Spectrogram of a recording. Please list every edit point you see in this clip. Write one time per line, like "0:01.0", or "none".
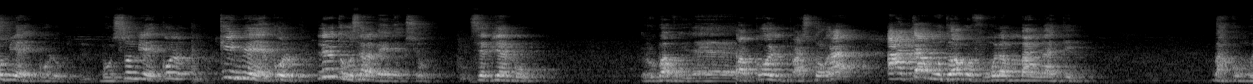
0:07.3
